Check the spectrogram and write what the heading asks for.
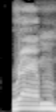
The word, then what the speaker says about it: Ram: Ram, pronounced r a a m.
